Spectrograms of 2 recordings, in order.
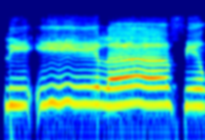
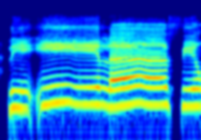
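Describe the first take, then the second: Both takes have the same delivery.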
